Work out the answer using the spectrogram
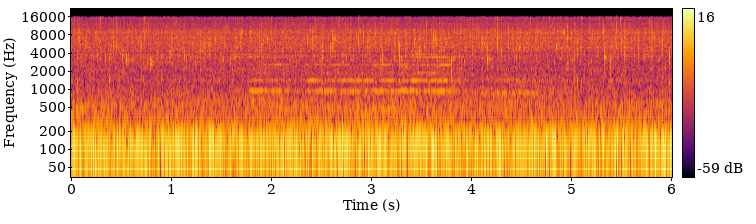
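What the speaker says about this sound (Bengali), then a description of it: "পেঁয়াজ মরিচ কষানো চলছে" Onion and chili sizzle hard with ground spices and salt in hot oil for pabda fish curry, a loud, steady crackling fry that never lets up.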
